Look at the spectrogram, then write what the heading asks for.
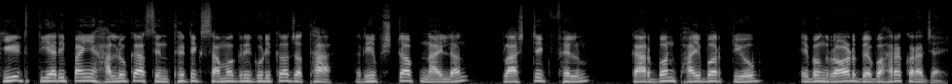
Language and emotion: Odia, neutral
